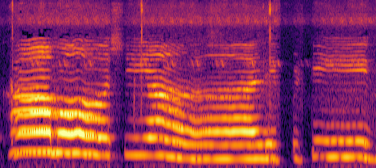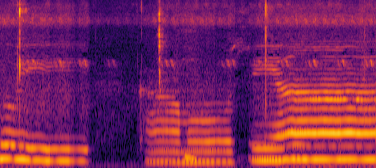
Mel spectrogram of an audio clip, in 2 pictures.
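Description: A woman's voice humming a slow song melody without words, in long held notes that slide between pitches, broken by short pauses for breath and a longer pause about five seconds in.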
